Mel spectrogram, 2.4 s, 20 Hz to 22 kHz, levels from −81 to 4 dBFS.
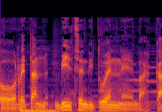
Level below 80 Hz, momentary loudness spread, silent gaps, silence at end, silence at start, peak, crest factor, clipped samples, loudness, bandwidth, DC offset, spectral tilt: -28 dBFS; 5 LU; none; 0 s; 0 s; 0 dBFS; 16 dB; under 0.1%; -17 LUFS; 12 kHz; 1%; -5.5 dB/octave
